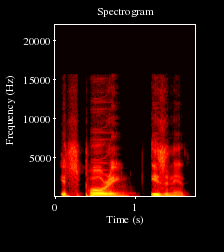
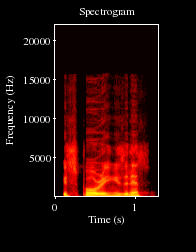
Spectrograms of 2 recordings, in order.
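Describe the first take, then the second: First: "isn't it" falling, no confirmation sought; falling tag intonation. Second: "isn't it" climbing high at the end; rising tag intonation. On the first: Teacher shows small-talk tone about rain, falling tag. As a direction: let "isn't it" go down. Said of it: "is slightly going down". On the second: Teacher shows needing listener's confirmation about rain, rising tag. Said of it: "if the tone is rising". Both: Shown as a demonstration.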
